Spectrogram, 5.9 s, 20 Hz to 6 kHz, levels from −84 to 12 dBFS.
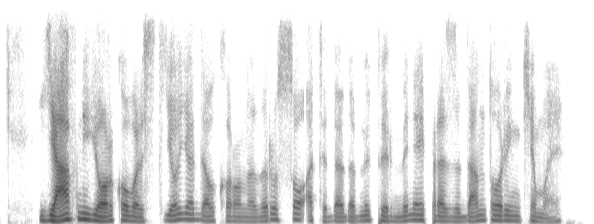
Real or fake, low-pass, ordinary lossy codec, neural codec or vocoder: fake; 5.4 kHz; Opus, 16 kbps; autoencoder, 48 kHz, 32 numbers a frame, DAC-VAE, trained on Japanese speech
